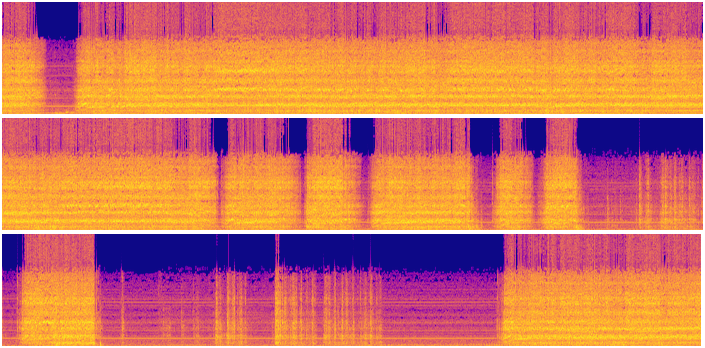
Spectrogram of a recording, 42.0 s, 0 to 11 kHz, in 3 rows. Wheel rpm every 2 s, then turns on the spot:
100, 200, 220, 230, 230, 230, 230, 220, 210, 110, 90, 160, 70, 10, 100, 20, 20, 20, 0, 180, 230.
0-2 24-28 32-36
